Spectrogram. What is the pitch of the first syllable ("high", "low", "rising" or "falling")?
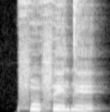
low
